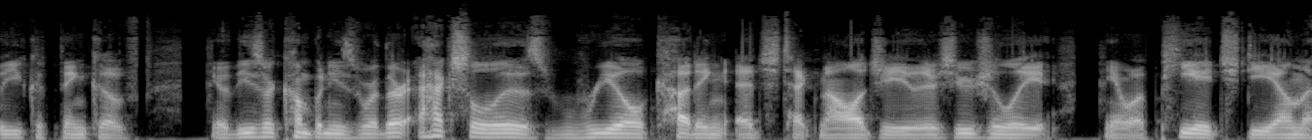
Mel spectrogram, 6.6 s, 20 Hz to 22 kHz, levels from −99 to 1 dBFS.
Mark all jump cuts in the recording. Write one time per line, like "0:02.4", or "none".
0:05.4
